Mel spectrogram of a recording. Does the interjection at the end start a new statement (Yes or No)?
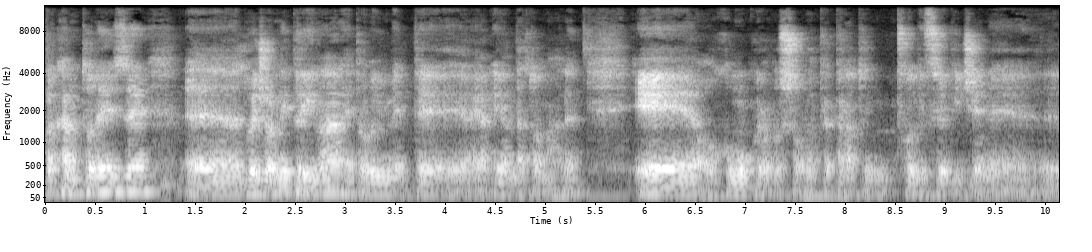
No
